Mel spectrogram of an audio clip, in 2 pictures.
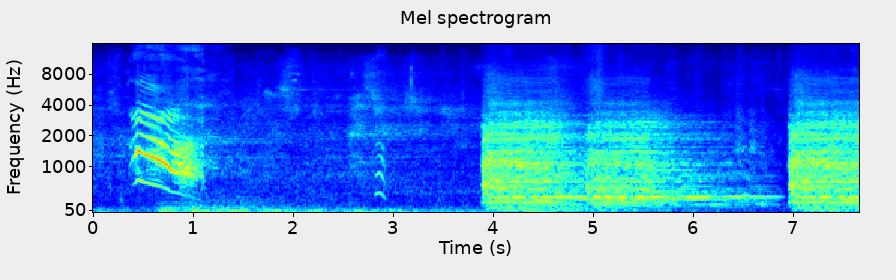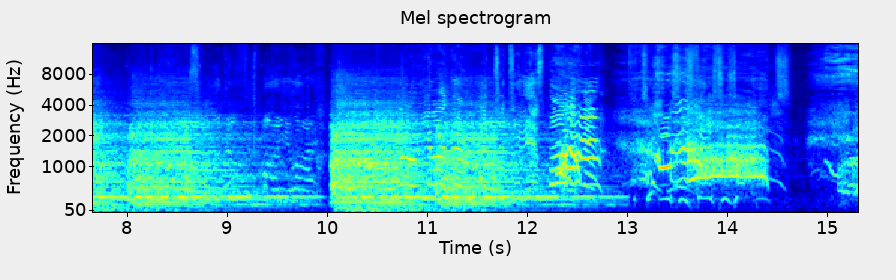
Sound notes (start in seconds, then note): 0.4 groans; 2.4 alarm sounding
